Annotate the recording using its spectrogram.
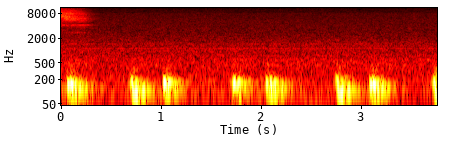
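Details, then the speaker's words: Heartbeat played in the background during a guided meditation: steady, soft lub-dub at about 60 beats a minute with a faint hum behind it; heartbeat. "sound of the heartbeat in the background so with your next breath in you may want to bring one or two hands to your chest to your heartbeat be aware of your own beating heart"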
